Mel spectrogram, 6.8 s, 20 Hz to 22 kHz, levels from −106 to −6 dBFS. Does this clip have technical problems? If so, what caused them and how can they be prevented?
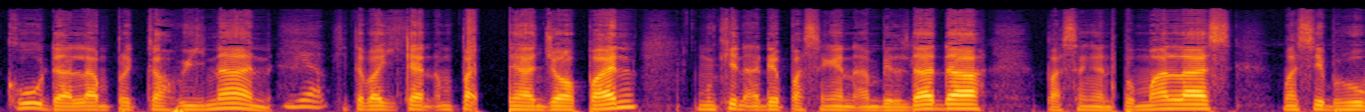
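Yes. The speech cuts out twice, from 2.34 to 2.55 s and from 5.55 to 5.64 s, with crackle at each edge and faint hiss in the gaps of about 170 ms and 57 ms. This is intermittent contact: a loose cable or plug briefly opening the signal line. Checking connectors are fully seated and replacing worn cables prevents it.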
